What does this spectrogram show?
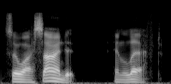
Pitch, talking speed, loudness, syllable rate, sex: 115 Hz, 210 wpm, -17 LUFS, 5.9 syllables/s, male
